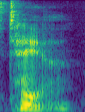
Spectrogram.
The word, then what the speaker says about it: Tea: And if I hadn't done Audible, I would have pronounced her name T the whole time. It's Taya. – It's literally spelled T-E-A.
